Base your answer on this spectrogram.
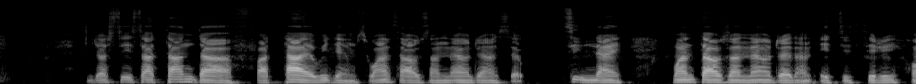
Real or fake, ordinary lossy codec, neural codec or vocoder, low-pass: real; none; none; 14.4 kHz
